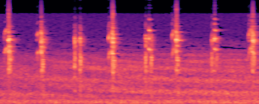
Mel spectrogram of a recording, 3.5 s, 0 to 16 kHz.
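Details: Peregrine falcons at a nest ledge on San Jose City Hall, California, 13 January 2024, female courting the male early in the season; short sharp harmonic chips repeated roughly twice a second, eight notes over steady low background hum.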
